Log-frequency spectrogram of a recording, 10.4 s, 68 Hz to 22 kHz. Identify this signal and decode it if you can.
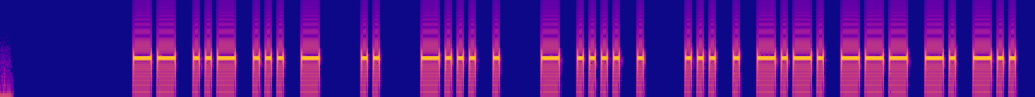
Morse code, heard as a keyed tone, about 20 wpm, 700 Hz. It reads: MUST I BE THE SECOND
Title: Sentences from Top 1000 Words - Review Part 4 - 20wpm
